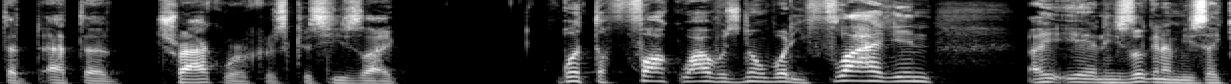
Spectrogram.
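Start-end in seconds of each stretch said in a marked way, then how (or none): 2.8-4.7 held-back mock scream, pitched up; retold screaming. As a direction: imitate an outraged brother without shouting. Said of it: "came over screaming and yelling".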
